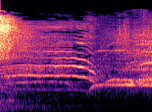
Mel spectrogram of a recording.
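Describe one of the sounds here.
A young man shouts loudly in a large echoing hall.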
